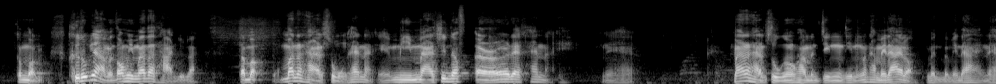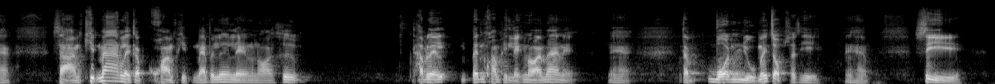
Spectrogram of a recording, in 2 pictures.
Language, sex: Thai, male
